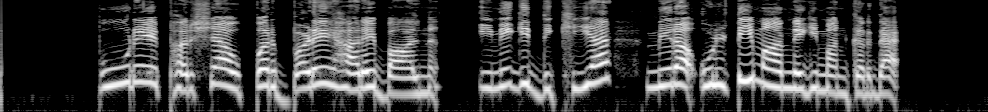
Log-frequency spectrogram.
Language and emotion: Dogri, disgusted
